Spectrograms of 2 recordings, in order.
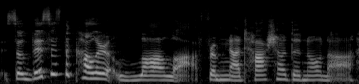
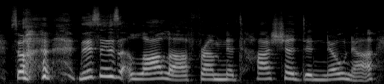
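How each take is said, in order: First: "Natasha Denona" with broad open ah vowels, nah-TAH-shah deh-NOH-nah; lightly affected, exaggerated ah vowels on "Natasha Denona"; fancy name pronunciation. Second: Said in the usual way. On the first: Shown as a demonstration. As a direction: give "La La from Natasha Denona" a mock-elegant foreign flair with every a as ah. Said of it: "I was gonna say it like Natasha Denona". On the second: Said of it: "Why am I talking like this?".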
